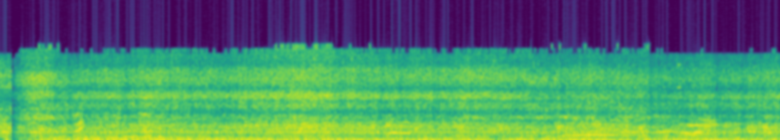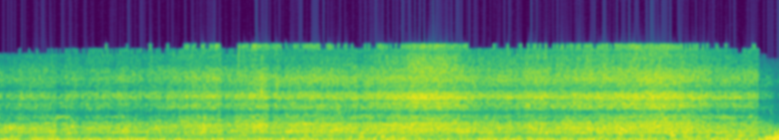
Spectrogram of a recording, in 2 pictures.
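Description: Steady rushing of surf and wind against a phone microphone, with faint, indistinct voices calling out in the distance.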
